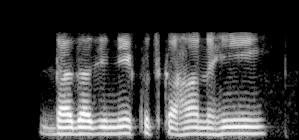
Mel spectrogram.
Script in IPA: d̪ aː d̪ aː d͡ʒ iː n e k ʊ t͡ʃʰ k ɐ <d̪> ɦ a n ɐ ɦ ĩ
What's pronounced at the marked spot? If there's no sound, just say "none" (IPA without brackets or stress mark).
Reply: none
